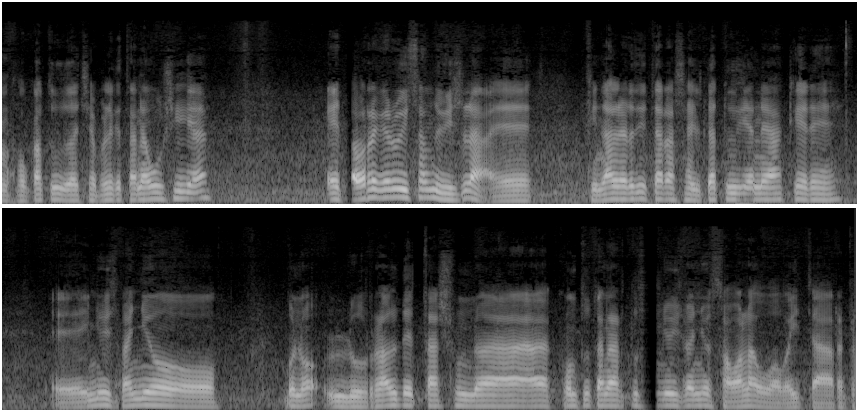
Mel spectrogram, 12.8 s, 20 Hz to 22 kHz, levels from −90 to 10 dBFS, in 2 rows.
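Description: Short concealed packet loss hits at 1.35, 2.59, 5.49, 7.05 and 9.40 s. Each time, 20 to 40 ms of audio arrived too late. The receiver extended the preceding sound to cover the hole. Each one is a brief smear or wobble.

A burst of packet loss follows from 11.22 to 11.35 s. About 100 ms never arrived. The receiver stretched the last sound across the gap while fading it, ending in about 30 ms of silence. A held buzz or hiss is heard, then the audio resumes further along.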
